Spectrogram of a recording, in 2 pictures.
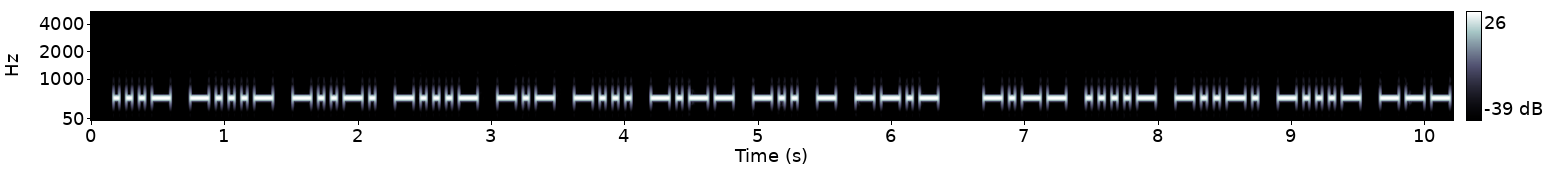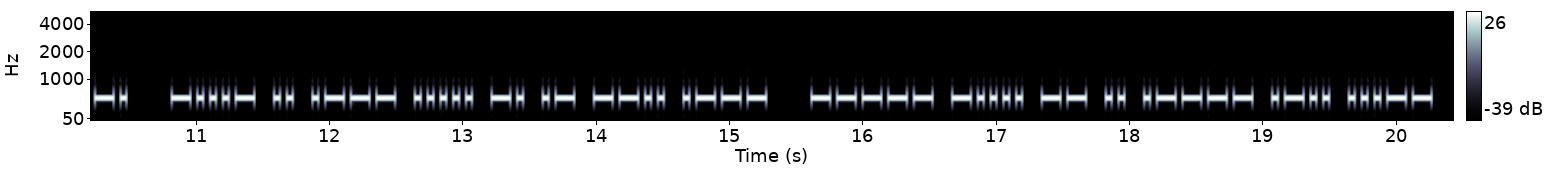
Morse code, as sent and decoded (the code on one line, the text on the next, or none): ...- -...- -..-. -...- -.- -... -.-- -.. - --.- / -.-- ....- -..-. -...- ----. / -...- .. .--- ..... -. .- --.. .--- / ----- -.... -- .. .---- .-.. ...--
V<BT>/<BT>KBYDTQ Y4/<BT>9 <BT>IJ5NAZJ 06MI1L3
